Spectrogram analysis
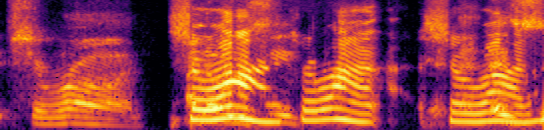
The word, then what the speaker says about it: Chron: the way it's spelled it's looks like it looks like K but it's it's pronounced shiron shiron okay wow so all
